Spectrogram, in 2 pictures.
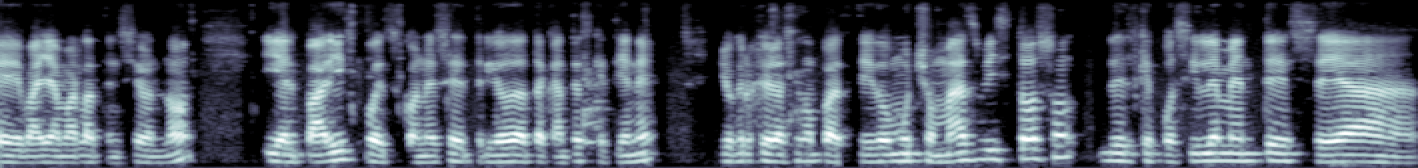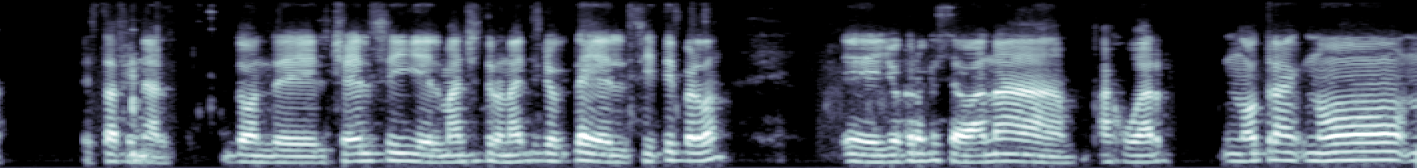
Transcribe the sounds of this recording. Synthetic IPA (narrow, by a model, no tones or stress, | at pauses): eβaʝamaɾlaːt̪e̞nsjo̞nːo̞ | ie̞lpaɾispwe̞sko̞ne̞se̞t̪ɾio̞ðe̞at̪akant̪e̞sket̪je̞ne̞ | ɟ͡ʝok̬ɾekβɾasiðoumpaɾt̪ið̞o̞mut͡ʃo̞mazβist̪o̞so̞ðe̞lke̞po̞siβle̞mẽnt̪e̞se̞a | e̞st̪afinal | d̪o̞nd̪e̞ːlt͡ʃe̞lsiːelmãnt͡ʃest̪eɾunajt̪eʝoelsit̪ip̬eɾð̞on | eʝo̞kɾe̞ok̬ese̞βanaa̰xuɣ̞aɾ | no̞t̪ɾaŋno̞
